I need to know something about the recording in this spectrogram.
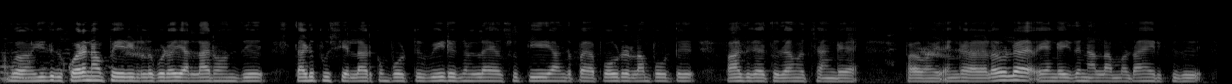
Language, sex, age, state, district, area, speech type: Tamil, female, 60+, Tamil Nadu, Viluppuram, rural, spontaneous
